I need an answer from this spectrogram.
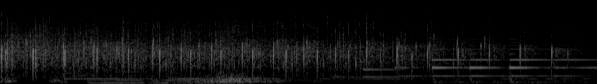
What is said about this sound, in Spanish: Así que iglesia, te quiero invitar, dale tú todo el aplauso y toda la gloria a Dios, que Él está al tanto de tu vida.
